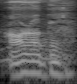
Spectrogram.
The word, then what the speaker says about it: Arabi: Arabi. That's what I said. Arabi. Pronounce the ayn, Baba.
